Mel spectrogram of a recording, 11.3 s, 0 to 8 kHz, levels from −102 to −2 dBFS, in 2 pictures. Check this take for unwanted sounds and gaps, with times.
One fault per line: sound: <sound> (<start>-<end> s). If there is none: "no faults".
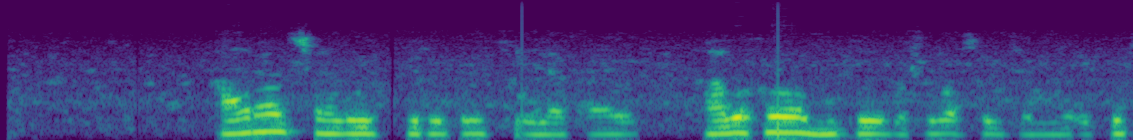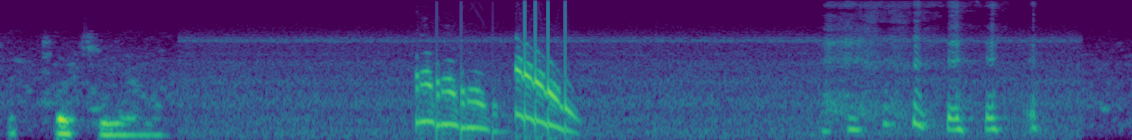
sound: chirp (7.7-8.6 s)
sound: laugh (9.8-10.9 s)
